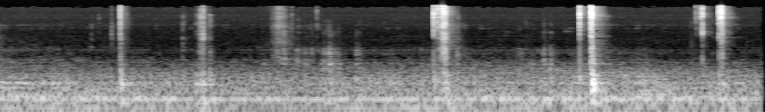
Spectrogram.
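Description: A handful of short, sharp clicks and taps as small pieces of a screen protector kit are handled and peeled on a wooden table, the loudest about four and a half and six seconds in, over a steady low hum.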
